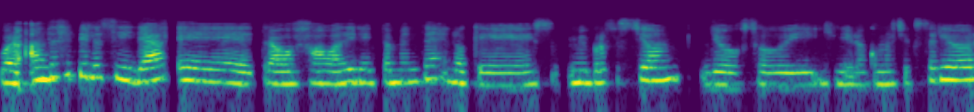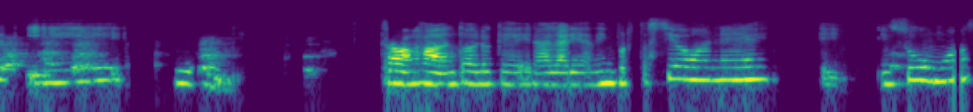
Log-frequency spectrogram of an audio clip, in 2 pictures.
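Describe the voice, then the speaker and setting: Fairly slow delivery with ordinary pitch variation and a dry, close sound with no echo. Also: woman. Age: 20s. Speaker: entrepreneur, skincare business owner. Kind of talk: interview on a live stream. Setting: online live stream. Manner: hesitant, many fillers.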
